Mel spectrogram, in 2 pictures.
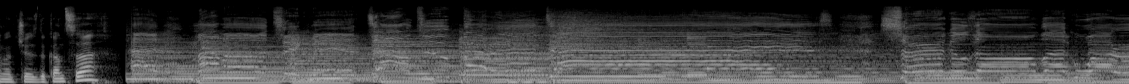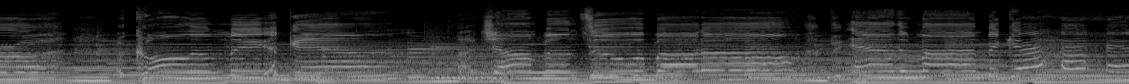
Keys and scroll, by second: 0.9 space.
